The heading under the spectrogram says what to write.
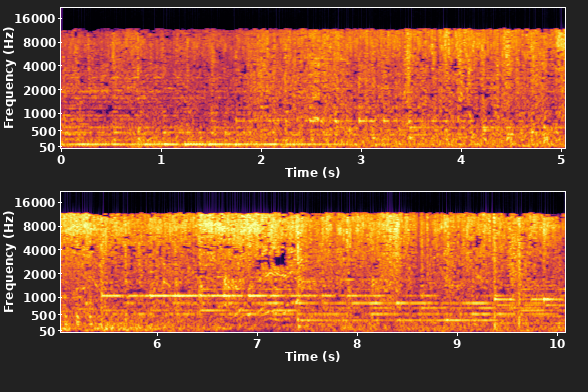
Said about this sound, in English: Nearly half the country is suffering with a brutal mixed bag. Snow, sleet, hail, and severe whipping winds. Definitely one of the worst hailstorms I have ever seen.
